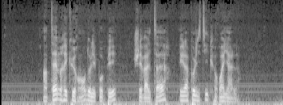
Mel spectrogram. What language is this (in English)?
French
